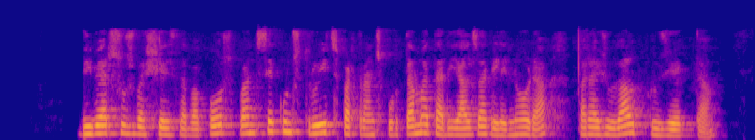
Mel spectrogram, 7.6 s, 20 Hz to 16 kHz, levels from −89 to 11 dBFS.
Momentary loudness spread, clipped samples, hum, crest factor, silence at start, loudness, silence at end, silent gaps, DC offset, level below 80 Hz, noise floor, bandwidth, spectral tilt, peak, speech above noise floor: 9 LU; under 0.1%; none; 16 dB; 0.8 s; -18 LUFS; 0.4 s; none; under 0.1%; -60 dBFS; -81 dBFS; 7.4 kHz; -7 dB/octave; -2 dBFS; 63 dB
